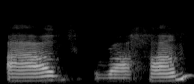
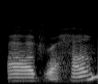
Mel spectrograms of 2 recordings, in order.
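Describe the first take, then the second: First: AVRAHAM very slow, split av-ra-ham, rising last; syllable by syllable. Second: Said in the usual way. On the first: Shown as a demonstration. Teacher showing where the accent falls, "Avraham" slowly broken up. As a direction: stretch "Avraham" into three separate syllables. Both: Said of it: "You could hear it naturally there".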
